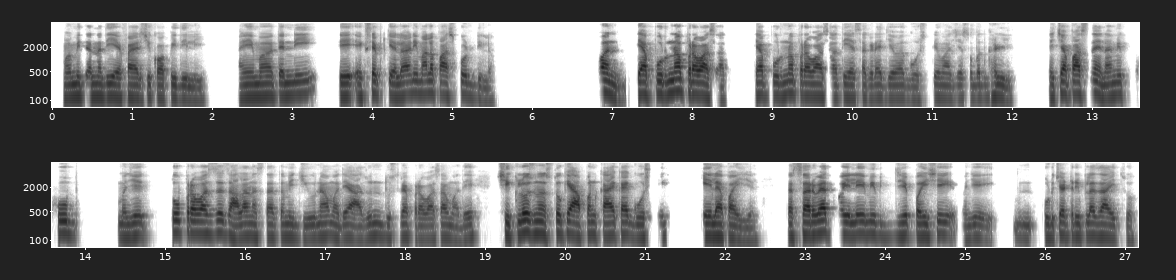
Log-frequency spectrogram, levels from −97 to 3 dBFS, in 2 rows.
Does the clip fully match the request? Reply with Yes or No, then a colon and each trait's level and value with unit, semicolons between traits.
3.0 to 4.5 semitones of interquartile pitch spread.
No: narrow, 2.6 semitones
